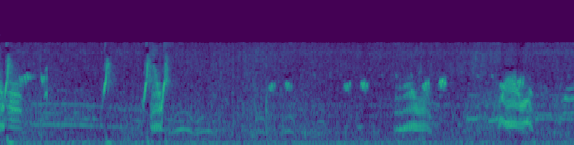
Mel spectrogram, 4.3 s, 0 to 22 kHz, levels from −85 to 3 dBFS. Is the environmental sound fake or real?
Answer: real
